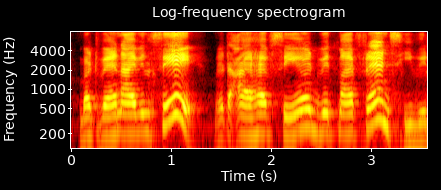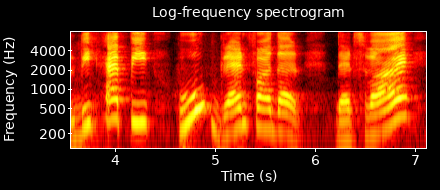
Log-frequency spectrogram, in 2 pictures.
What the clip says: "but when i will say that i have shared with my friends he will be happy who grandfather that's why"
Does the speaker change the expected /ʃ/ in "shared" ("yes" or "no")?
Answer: yes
